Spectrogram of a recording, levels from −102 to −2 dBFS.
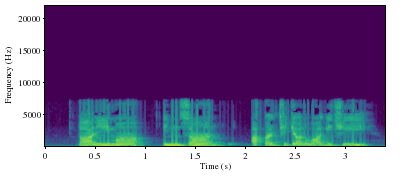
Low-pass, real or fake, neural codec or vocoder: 7.2 kHz; real; none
